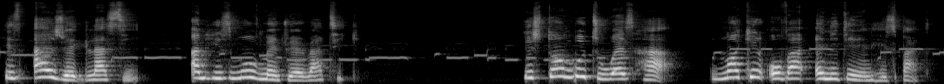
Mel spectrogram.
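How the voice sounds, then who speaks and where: A woman narrating a scripted folktale in a measured, suspenseful, dramatic way. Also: high-pitched, animated, darkish tone, soft background music, low-quality recording. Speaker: storyteller, narrator.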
